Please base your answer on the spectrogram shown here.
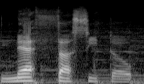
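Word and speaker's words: necesito: Like they pronounce nessito as nethacito. the th as in thirsty.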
